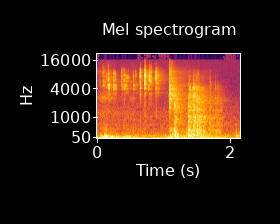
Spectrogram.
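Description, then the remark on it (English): Real dice are rolled, clattering and tumbling across a hard tabletop in a quick burst of small clicks, with one sharper knock partway through, fairly quiet, with no talking. “Okay, I'll go get real dice. Okay. All right, I'm going to roll here. Some dice ASMR.”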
